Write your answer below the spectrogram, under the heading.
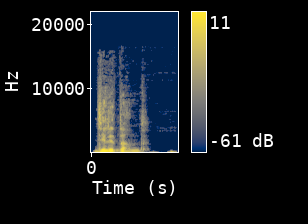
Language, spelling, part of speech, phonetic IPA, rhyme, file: Russian, дилетант, noun, [dʲɪlʲɪˈtant], -ant, Ru-дилетант.ogg
- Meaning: 1. smatterer, dilettante 2. amateur, dabbler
